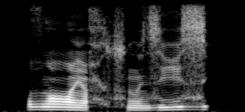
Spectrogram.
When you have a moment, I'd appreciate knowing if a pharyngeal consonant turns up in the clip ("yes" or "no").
yes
